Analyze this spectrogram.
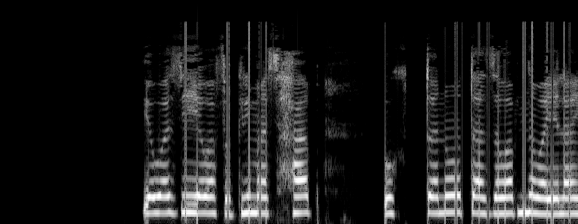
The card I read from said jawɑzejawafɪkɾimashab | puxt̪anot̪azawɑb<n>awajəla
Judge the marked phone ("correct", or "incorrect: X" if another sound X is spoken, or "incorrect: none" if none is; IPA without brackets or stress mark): correct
